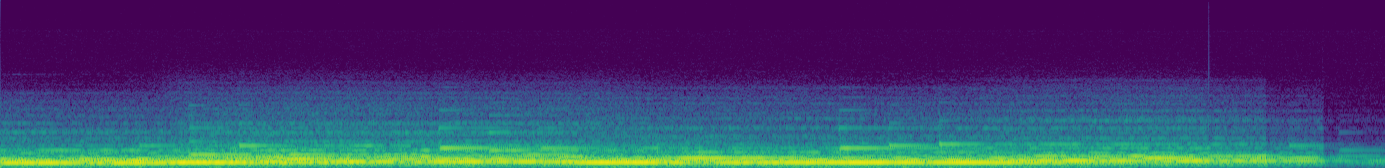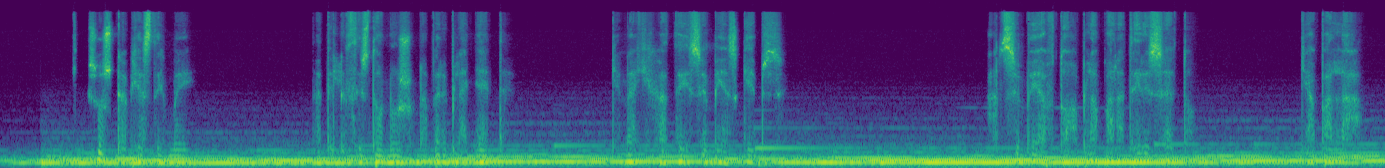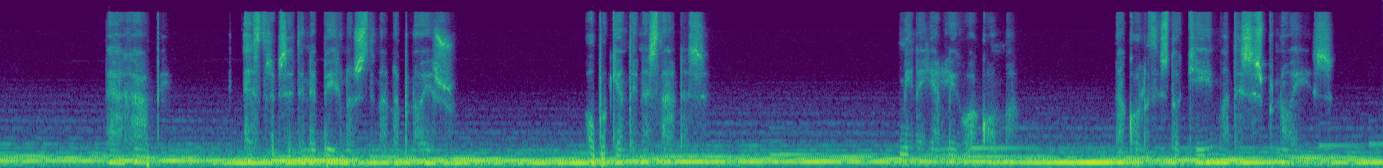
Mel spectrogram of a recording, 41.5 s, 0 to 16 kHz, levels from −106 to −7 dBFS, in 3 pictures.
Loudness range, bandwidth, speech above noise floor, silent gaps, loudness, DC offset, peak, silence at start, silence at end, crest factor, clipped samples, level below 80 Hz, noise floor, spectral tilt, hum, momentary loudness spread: 10 LU; 12.5 kHz; 20 dB; none; -22 LUFS; under 0.1%; -6 dBFS; 0 s; 0 s; 14 dB; under 0.1%; -46 dBFS; -44 dBFS; -6.5 dB/octave; none; 12 LU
